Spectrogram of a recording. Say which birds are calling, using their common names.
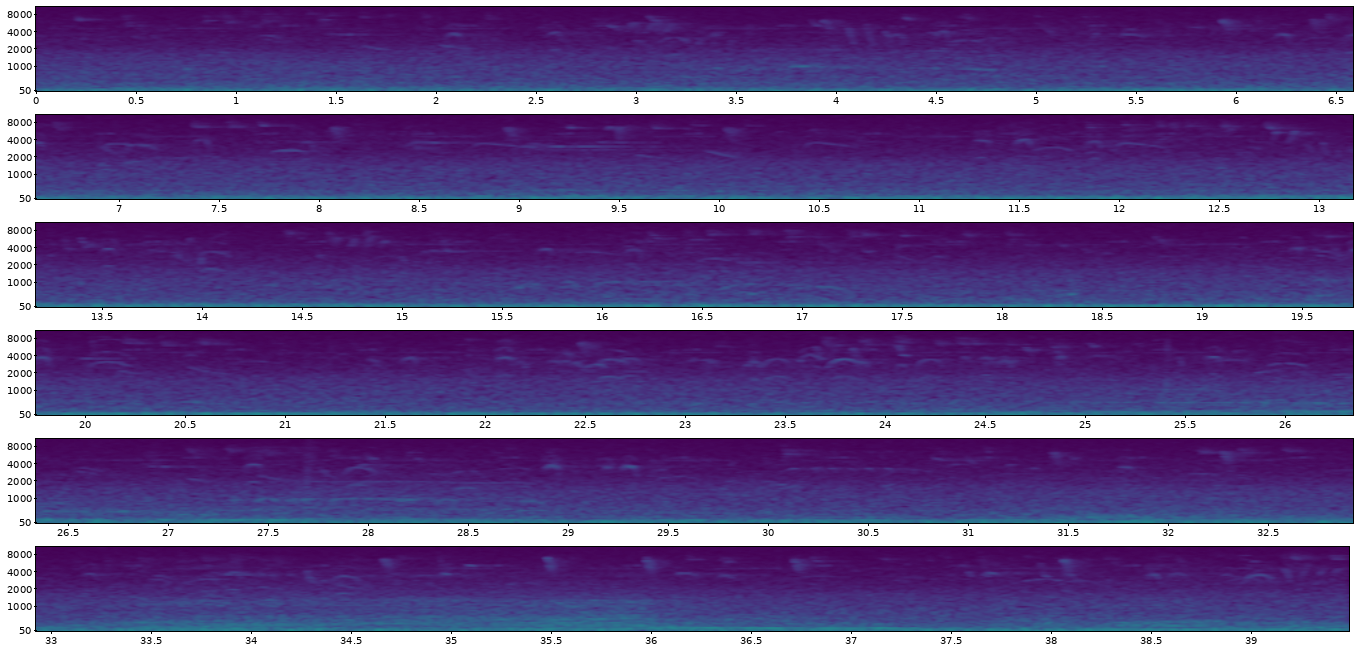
Great Kiskadee, Yellow Warbler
